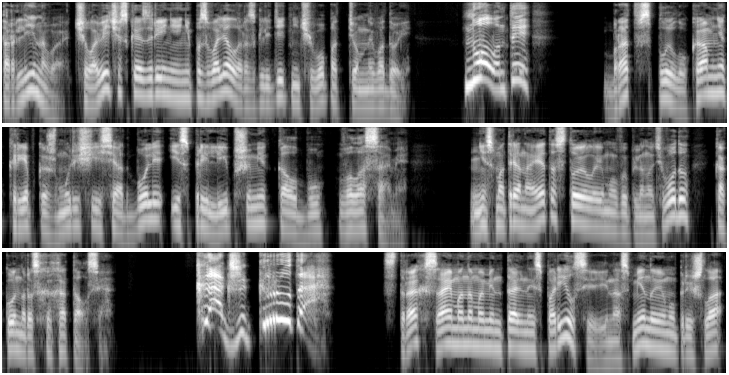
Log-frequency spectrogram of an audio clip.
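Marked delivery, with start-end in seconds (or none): 4.6-5.3 alarmed shout. Acted. Simon shouts, frightened for brother. 16.4-17.5 excited shout. Acted. Nolan laughing in the water.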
